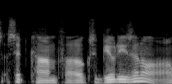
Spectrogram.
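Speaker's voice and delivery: usual speaking voice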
